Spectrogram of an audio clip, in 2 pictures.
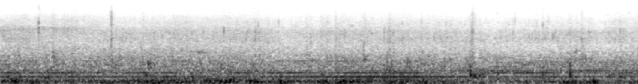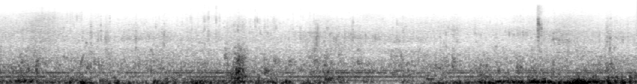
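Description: Wind buffets the microphone in a steady, rough rumble while someone fishes from a boat in a trophy area on a March outing. Faint knocks and water sounds sit underneath, and no one speaks.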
